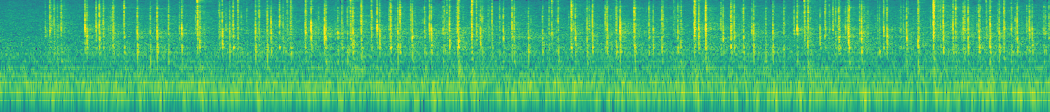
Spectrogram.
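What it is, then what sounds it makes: Mechanical keyboard with ABS plastic keycaps. Both hands type with their fingertips on a black mechanical keyboard with ABS plastic keycaps resting on a desk mat. Rapid, continuous clicking keystrokes with bright, sharp clacks that die away almost instantly over a low steady hum.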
